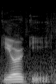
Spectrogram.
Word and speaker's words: Georgi: page oh looking like georg's actually pronounced gorgi all right like G and giddy or get so gorgi at the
